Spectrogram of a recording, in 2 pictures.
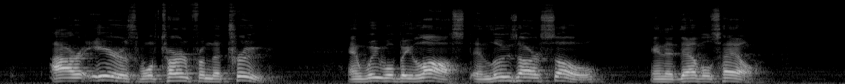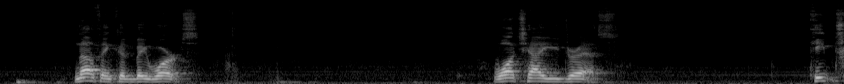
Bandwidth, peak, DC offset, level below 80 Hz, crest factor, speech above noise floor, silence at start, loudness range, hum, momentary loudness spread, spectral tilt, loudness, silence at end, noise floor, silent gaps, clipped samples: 18.5 kHz; -8 dBFS; under 0.1%; -62 dBFS; 18 dB; 34 dB; 0.5 s; 7 LU; none; 10 LU; -6.5 dB/octave; -25 LUFS; 0 s; -58 dBFS; none; under 0.1%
